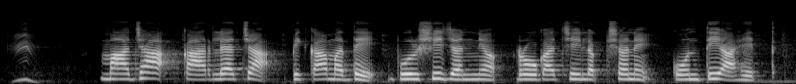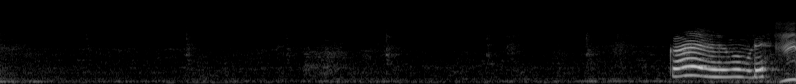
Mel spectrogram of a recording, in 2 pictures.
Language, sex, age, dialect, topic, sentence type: Marathi, female, 25-30, Standard Marathi, agriculture, question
